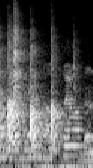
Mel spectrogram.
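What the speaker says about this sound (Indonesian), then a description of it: "Tepuk tangan dong untuk" On a talk show, three or four sharp hand claps ring out in quick succession, close and loud, with a voice speaking alongside.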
